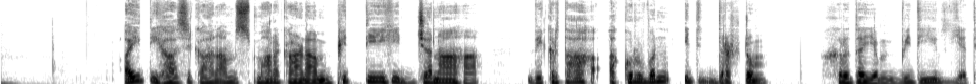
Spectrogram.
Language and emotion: Sanskrit, sad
